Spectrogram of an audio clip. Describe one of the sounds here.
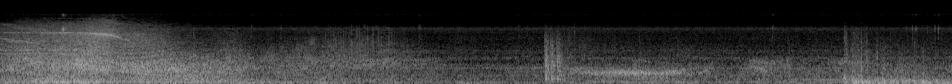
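Footsteps scuff on hard ground at a steady walking pace.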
